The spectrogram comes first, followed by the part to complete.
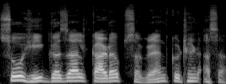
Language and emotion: Goan Konkani, neutral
